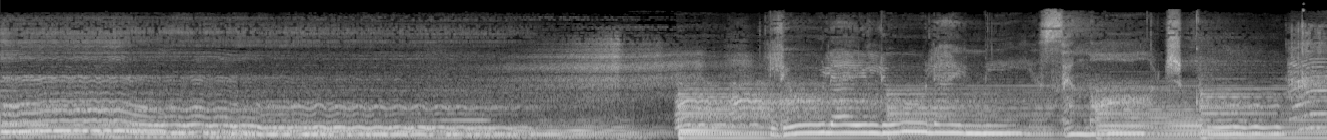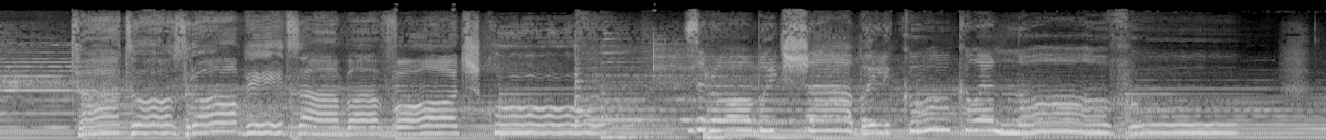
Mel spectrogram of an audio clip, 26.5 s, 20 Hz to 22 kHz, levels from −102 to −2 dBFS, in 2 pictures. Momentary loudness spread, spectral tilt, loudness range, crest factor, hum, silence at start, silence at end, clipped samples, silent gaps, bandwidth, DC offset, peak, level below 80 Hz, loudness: 8 LU; -5 dB/octave; 5 LU; 16 dB; none; 0 s; 0 s; under 0.1%; none; 16.5 kHz; under 0.1%; -8 dBFS; -48 dBFS; -24 LUFS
